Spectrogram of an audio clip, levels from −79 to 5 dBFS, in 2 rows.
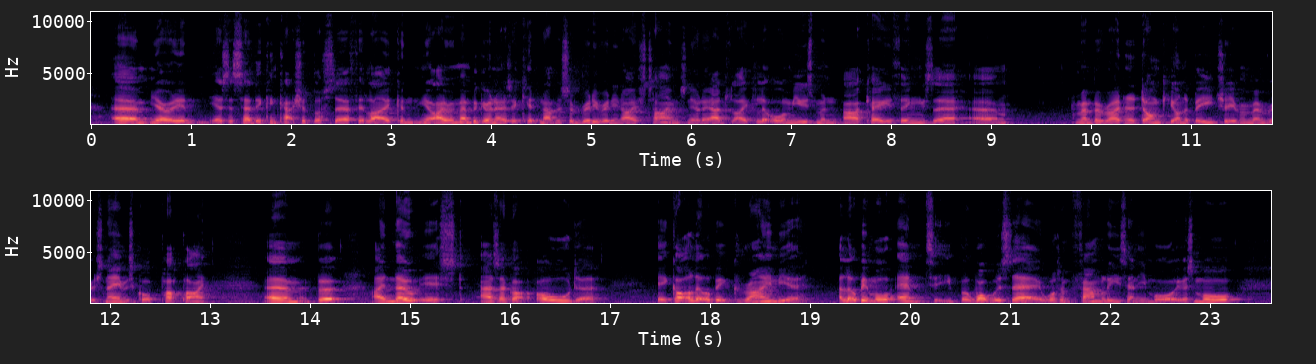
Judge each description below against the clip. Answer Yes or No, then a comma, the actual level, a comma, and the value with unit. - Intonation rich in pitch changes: No, average, 3.6 semitones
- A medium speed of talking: No, fast, 225 wpm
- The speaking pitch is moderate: No, low, 115 Hz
